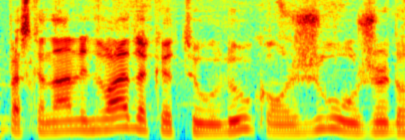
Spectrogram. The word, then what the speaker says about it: Cthulhu: Non, c'est Cthulhu. C'est comme ça qu'on le prononce. – Cthulhu. – C'est que si vous avez appris quelque chose au moins ce soir, c'est qu'on dit Cthulhu.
